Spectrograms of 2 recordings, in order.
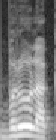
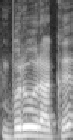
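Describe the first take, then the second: First: It is said with English pronunciation. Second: It is said with Japanese pronunciation.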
